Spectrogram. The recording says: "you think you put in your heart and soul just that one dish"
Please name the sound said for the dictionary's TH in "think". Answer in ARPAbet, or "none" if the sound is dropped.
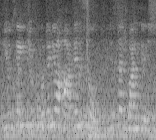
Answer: T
